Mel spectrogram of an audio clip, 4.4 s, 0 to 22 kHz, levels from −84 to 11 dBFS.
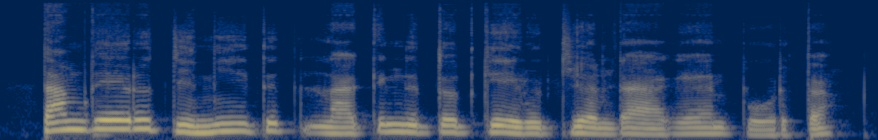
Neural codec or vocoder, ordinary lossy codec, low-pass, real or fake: codec, 44.1 kHz, 2.6 kbps, SNAC; none; none; fake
